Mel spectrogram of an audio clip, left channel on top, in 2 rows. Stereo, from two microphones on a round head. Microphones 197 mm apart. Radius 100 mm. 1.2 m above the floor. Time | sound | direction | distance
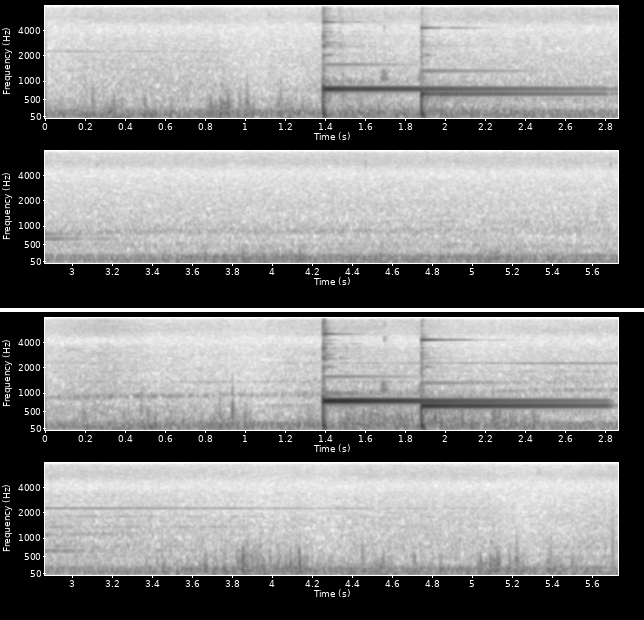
1.4 | a doorbell | 20° right (ahead or behind) | 0.5 m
